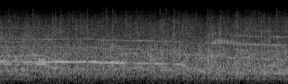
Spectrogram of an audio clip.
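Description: A large crowd at Mission Control in India applauds steadily as the Chandrayaan-3 lunar lander touches down on the moon, dense clapping with sustained cheering energy, with a faint thin whistle-like tone drifting above the noise.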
